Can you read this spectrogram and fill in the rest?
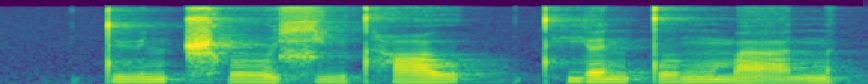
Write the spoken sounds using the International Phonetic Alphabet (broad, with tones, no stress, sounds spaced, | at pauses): t̪ y˧˥ n ʈ͡ʂʰ ɤ˧˥ ɕ i˨˩ t̪ʰ ɑ˦ ʊ̯ | t̪ʰ j ɛ˥˩ n t̪ ɤ˧˥ ŋ m a˨˩˦ n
